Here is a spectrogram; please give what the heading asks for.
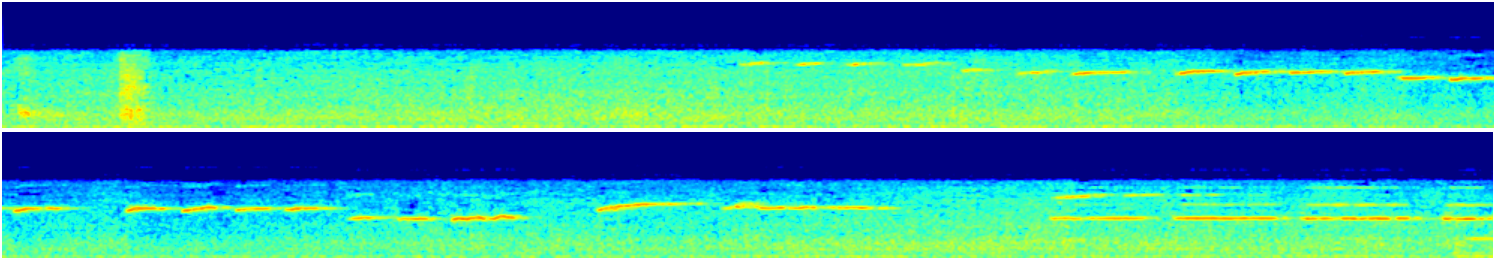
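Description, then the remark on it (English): A person in the street whistles a wandering melody of clear tones that dip and rise, moderately loud over a steady low background rumble, with no talking. “And when you get into the street safely, don't forget to whistle.”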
